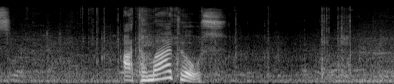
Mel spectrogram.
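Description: Plastic packaging crinkles under a hand.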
